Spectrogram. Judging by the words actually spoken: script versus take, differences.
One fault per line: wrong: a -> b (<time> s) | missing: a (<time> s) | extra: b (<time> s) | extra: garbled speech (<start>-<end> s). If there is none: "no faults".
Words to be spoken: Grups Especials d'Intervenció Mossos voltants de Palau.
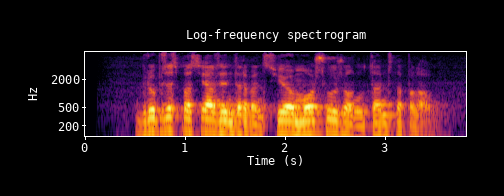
no faults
